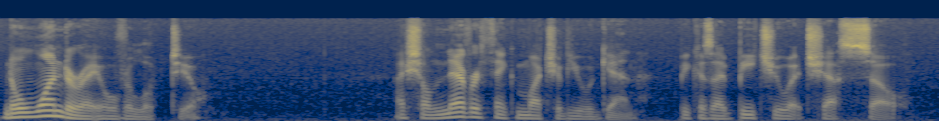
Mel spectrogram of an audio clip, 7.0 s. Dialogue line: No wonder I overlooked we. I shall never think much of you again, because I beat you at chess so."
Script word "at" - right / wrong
right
